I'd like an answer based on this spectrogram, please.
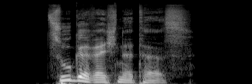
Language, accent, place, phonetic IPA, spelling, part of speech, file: German, Germany, Berlin, [ˈt͡suːɡəˌʁɛçnətəs], zugerechnetes, adjective, De-zugerechnetes.ogg
- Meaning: strong/mixed nominative/accusative neuter singular of zugerechnet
